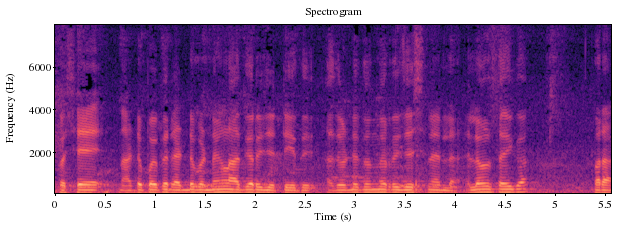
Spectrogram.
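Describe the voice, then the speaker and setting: A Malayali-accented man with a medium-pitched, level voice talks quickly and casually for a food vlog, teasing and slipping English words into his Malayalam. He records on a handheld phone inside a busy restaurant, where chatter fills the noisy background.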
